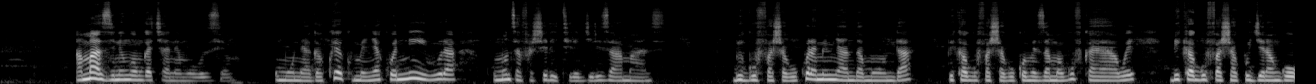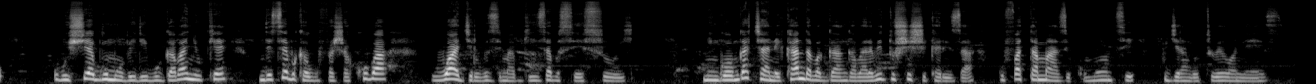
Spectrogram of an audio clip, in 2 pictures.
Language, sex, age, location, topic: Kinyarwanda, female, 18-24, Kigali, health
